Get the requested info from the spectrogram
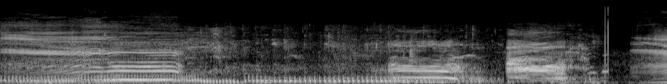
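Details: Calf of a village cow in India: a sustained moo at the start, then a low throbbing grunt, and two further short nasal moos rising and dropping, loud and close.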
